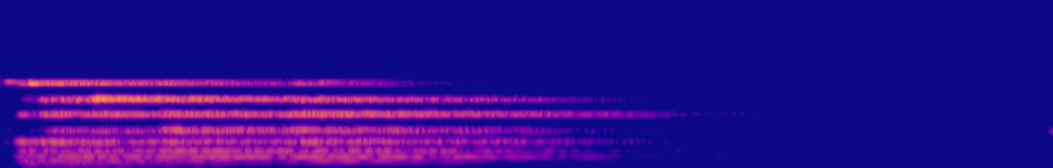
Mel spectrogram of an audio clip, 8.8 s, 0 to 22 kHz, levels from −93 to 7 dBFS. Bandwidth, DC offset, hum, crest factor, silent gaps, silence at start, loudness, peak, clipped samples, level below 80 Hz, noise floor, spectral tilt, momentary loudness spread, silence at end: 3.2 kHz; under 0.1%; none; 22 dB; none; 0.05 s; -29 LUFS; -14 dBFS; under 0.1%; under -90 dBFS; under -90 dBFS; -3.5 dB/octave; 22 LU; 4.25 s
